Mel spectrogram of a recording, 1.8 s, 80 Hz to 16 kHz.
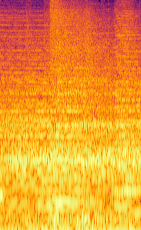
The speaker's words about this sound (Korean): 이제 10초 남았습니다. 3초, 2초, 1초. 빵빠레 주세요.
